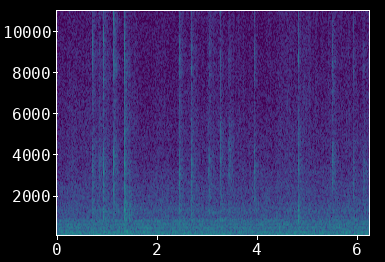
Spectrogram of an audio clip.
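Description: Computer keyboard typing: faint, scattered keystrokes in short runs of clicks.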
